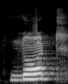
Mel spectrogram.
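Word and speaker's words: knot: नॉट गिरा को कहते हैं कि इसका साइलेंट होता है।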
